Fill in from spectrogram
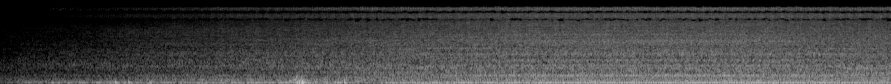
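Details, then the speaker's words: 2011 Ford Transit Connect idling after coolant reservoir replacement: steady idle with a light metallic rattle on top; owner says the rattle still needs an expensive fix. "it's time to get that rattle fixed which means I'm going to spend a pile of money this week a monster pile of money"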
